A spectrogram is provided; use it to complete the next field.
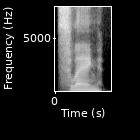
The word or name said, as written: slang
